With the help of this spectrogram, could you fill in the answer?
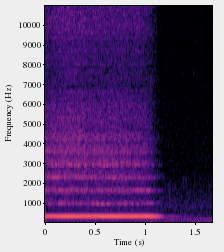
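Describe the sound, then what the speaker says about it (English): A 12-inch copper train whistle blown by mouth gives one loud, steady, pure tone with bright overtones, held for about a second before cutting off abruptly into quiet. "You can test the whistle just by blowing into it"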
